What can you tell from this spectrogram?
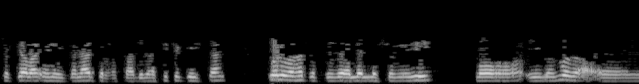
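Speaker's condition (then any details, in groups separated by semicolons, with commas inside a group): No condition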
